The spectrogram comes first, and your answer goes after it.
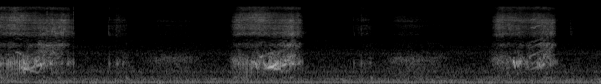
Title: Open mouth crazy snoring noise🙆‍♂️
